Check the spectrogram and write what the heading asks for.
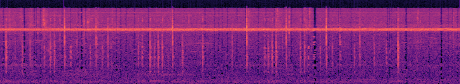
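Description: Cats chewing and crunching dry treats off newspaper, giving irregular sharp clicks and crunches. A steady high-pitched tone runs underneath.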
